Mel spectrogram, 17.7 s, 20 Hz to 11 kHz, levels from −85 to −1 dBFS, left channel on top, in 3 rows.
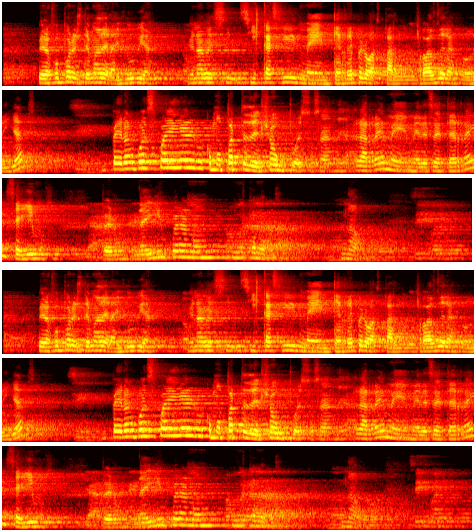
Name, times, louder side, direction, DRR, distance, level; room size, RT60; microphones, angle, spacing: voice 1, 0.5-1.9 2.3-6.2 7.3-12.3 13.1-15.1 16.0-16.3, left 1 dB, 10° left, 7 dB, 0.5 m, -23 dB
voice 2, 2.2-2.6 6.7-7.0 12.7-13.6 14.6-15.4 15.8-17.2, right 1 dB, 80° right, -6 dB, 2.2 m, -36 dB
11.0 x 8.3 x 7.0 m, 2.7 s
head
